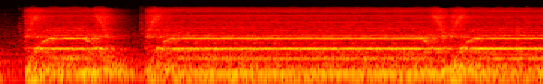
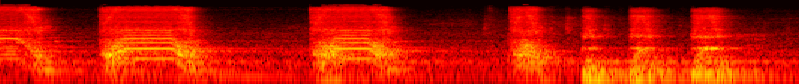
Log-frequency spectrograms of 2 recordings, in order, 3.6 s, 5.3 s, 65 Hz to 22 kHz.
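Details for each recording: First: Tormach PCNC 1100 Series 2 mill after replacing the failed stepper motor driver: X-axis jog gives a clean steady whine with smooth start and stop ramps, no stutter or grinding; stepper axis running normally. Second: Tormach PCNC 1100 Series 2 mill, X-axis stepper powered with its coupler disconnected, jogging Y then X: short buzzy, gritty, uneven stepping bursts instead of smooth whir; failing stepper motor driver.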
